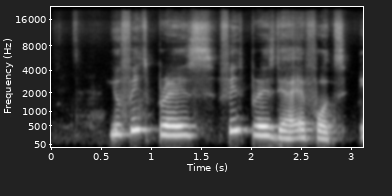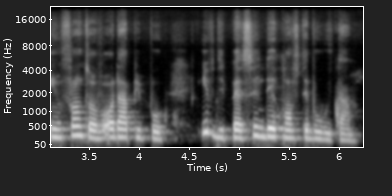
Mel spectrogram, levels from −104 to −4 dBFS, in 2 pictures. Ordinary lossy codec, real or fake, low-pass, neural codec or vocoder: none; fake; none; autoencoder, 48 kHz, 128 numbers a frame, DAC-VAE, trained on Japanese speech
